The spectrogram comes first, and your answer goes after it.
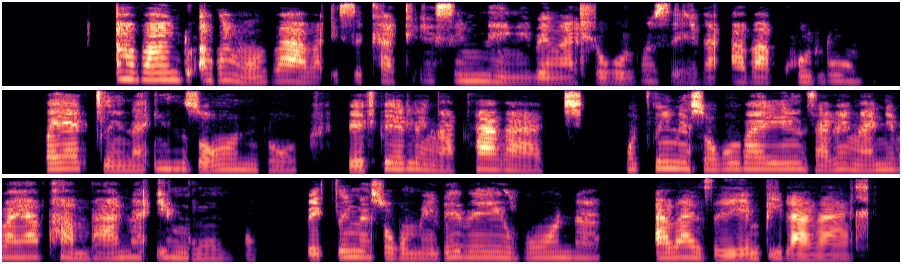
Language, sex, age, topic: North Ndebele, female, 25-35, health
